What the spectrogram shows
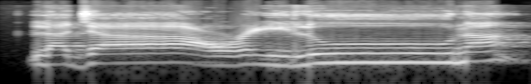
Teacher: جیم کے آگے الف ہے، ایک الف کی مقدار لمبا کیا جائے گا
